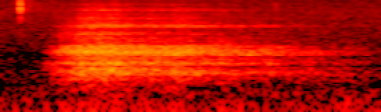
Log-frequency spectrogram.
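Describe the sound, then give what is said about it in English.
A single slow, steady, soft breath, in through the nose and out through the mouth, an airy rush that swells quickly and then fades gradually over a couple of seconds. No one speaks. “Begin by breathing in through the nose and out through the mouth.”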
